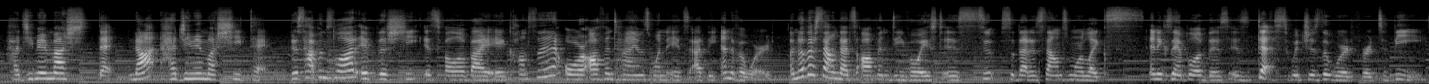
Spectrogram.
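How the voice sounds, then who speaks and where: A young woman giving a beginner language lesson from her bedroom, careful and clear as she demonstrates sounds on a webcam. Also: fairly high pitch. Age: young adult. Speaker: language teacher. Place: small bedroom, indoors. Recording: music under the voice.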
